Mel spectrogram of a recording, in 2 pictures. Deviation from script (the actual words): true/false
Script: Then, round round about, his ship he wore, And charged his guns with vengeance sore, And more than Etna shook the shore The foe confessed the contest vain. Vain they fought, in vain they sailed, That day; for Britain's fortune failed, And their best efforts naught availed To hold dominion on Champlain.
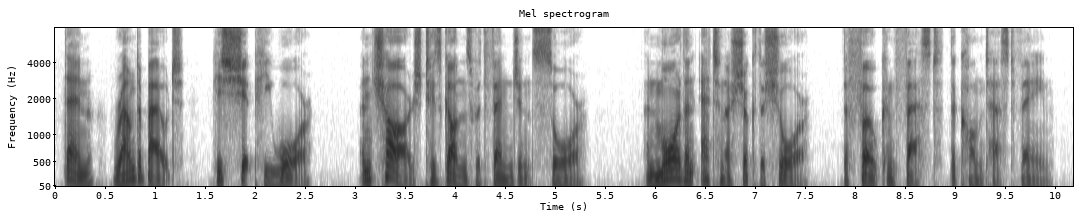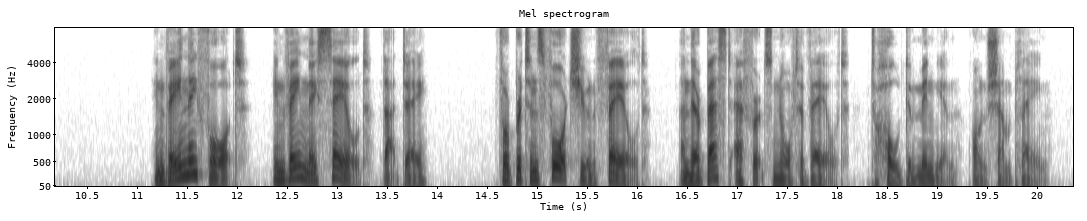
true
